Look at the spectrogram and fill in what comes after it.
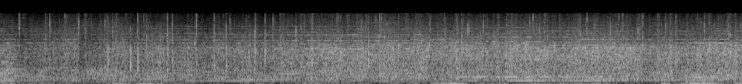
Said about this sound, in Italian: Tutti gli altri sono distratti dagli sposi, si accalcano intorno a loro, applaudono, gettano manciate di riso, pretendono il bacio, il rituale lancio del bouquet.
